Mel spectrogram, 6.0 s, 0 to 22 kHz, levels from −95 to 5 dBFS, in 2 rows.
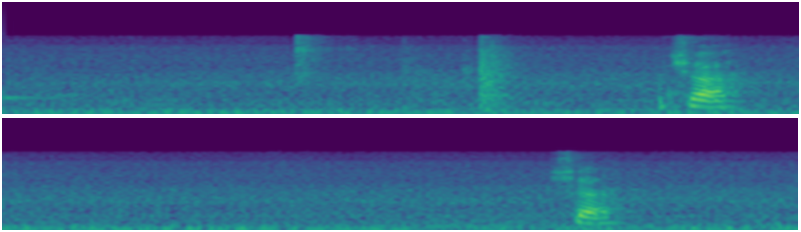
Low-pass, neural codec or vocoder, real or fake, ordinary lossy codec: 7.2 kHz; none; real; none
